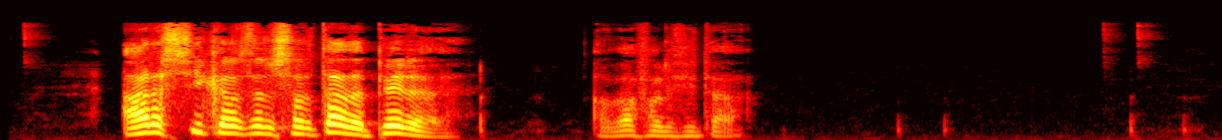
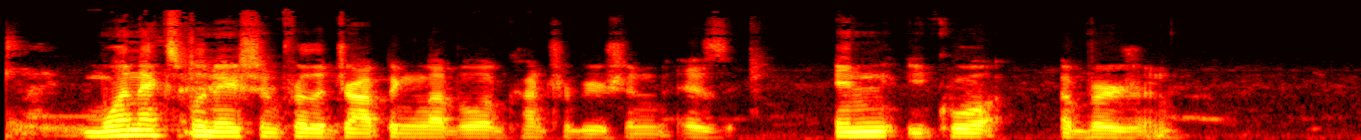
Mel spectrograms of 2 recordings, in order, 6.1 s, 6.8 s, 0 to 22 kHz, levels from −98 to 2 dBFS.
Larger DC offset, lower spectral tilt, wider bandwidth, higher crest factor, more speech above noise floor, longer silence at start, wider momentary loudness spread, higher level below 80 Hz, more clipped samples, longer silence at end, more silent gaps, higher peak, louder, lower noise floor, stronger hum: neither; second, -2.5 dB/octave vs -6.5 dB/octave; second, 11.5 kHz vs 15.5 kHz; about the same, 22 dB vs 18 dB; first, 62 dB vs 44 dB; first, 0.6 s vs 0.05 s; first, 21 LU vs 15 LU; second, -66 dBFS vs -54 dBFS; neither; first, 2.45 s vs 0.95 s; neither; about the same, 0 dBFS vs -2 dBFS; about the same, -17 LUFS vs -19 LUFS; first, -80 dBFS vs -63 dBFS; neither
